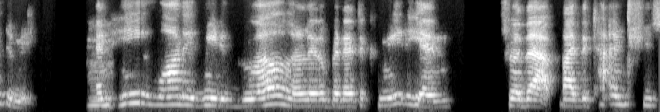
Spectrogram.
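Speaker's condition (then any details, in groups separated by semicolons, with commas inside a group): Cerebral palsy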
